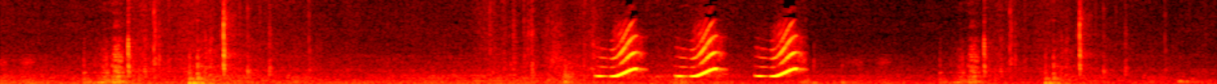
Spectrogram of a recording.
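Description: Three quick rising whistle-like chirps, about half a second apart, a comic sound effect of the kind laid over a variety show. A few faint knocks come before and after.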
